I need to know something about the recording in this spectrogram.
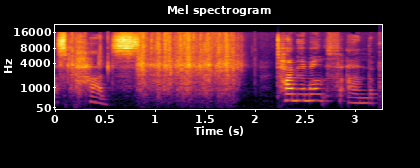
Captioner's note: rustles pad packaging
